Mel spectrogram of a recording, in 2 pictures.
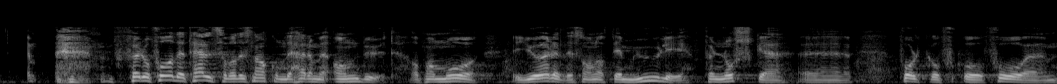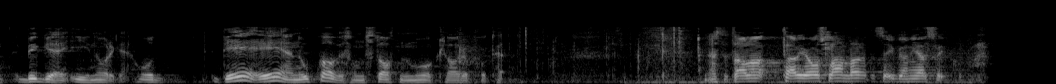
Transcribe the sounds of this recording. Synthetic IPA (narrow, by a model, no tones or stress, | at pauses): fɔɾɔfoːd̪ɛt̪ʰɛlːsɔʋɑɖɛsnɑkːɔmd̪ɛɦæːɾmɛʔɑnbʉːd̪̥ɑt̪mɑnmɔjøːɾəd̪ɛsɔnːɑt̪̚d̪ɛæɾmʉːlɪfɔɳɔʂkə | fɔlkɔɔfoːbʏɡːəɪnɔɾɡə̰ɔ | d̪ɛɛɾɛɪnʊpɡɑːʋəsɔmst̪ɑːt̪n̩mɔkʰlɑːɾəɔfoːt̪ʰɛ̰l | nɛ̰st̪ət̪ʰɑːlət̪ʰɑːɾɪoːʂlɑnd̪æɾɛt̪əsibjœːnjɛlsʋɪ̰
